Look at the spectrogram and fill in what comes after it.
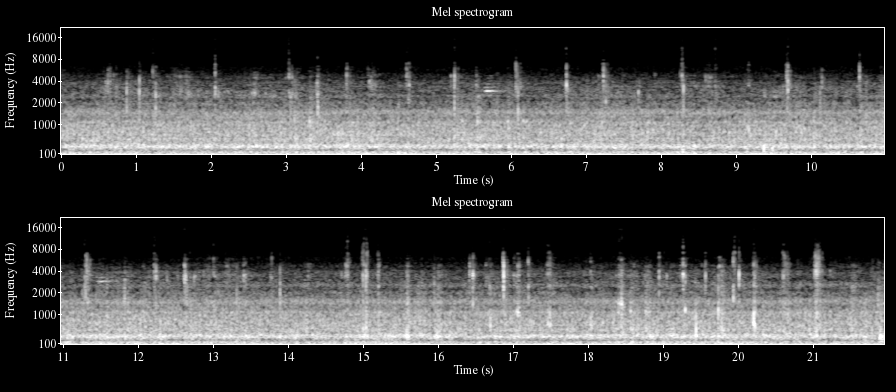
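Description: A person chewing a mouthful of rice and chicken curry, with many small wet mouth clicks and smacks that come more often in the second half, over a steady low hum.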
